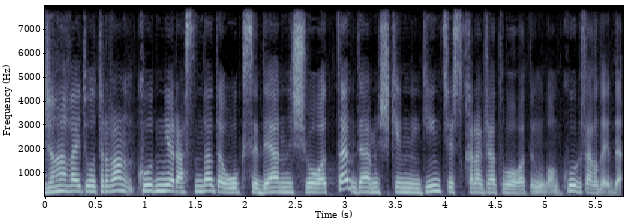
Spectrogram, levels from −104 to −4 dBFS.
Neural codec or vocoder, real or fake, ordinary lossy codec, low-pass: codec, 16 kHz, 0.9 kbps, LongCat-Audio-Codec; fake; none; none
